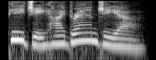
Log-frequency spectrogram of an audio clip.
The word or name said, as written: peegee hydrangea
